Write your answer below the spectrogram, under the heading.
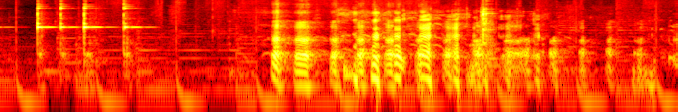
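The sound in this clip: Three sharp, bright clinks of a small glass ring out in quick succession. After a short pause, people talk and chuckle.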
